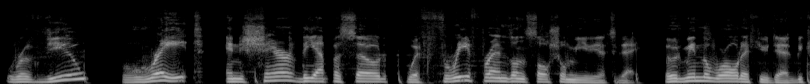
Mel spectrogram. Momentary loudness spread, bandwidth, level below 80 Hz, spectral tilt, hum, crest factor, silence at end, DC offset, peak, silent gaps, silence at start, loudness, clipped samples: 10 LU; 16 kHz; -58 dBFS; -6.5 dB/octave; none; 16 dB; 0 s; under 0.1%; -10 dBFS; none; 0.05 s; -27 LUFS; under 0.1%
